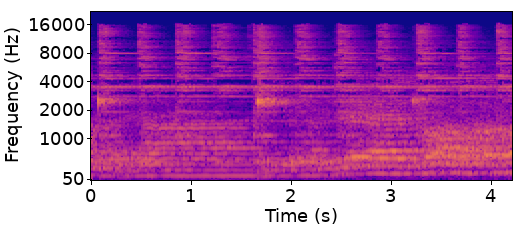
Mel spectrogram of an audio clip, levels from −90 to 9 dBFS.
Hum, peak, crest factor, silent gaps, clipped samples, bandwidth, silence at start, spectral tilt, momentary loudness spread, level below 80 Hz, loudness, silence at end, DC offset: none; -2 dBFS; 22 dB; none; under 0.1%; 17 kHz; 0 s; -1.5 dB/octave; 9 LU; -68 dBFS; -24 LUFS; 0 s; under 0.1%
